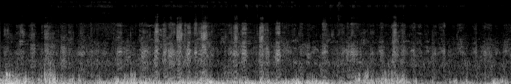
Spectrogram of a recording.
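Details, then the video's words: Ducks calling for food on a frozen pond in Toronto, Canada, in January 2025: short harsh quacking notes repeated irregularly over a strong low rumble of wind or background noise. "Ducks making noise for food on the frozen pond"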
